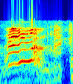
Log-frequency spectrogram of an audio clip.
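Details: Pit Bull during a play fight, a loud harmonic whining growl that rises briefly then breaks into rough snarling, followed by a short quieter growl.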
